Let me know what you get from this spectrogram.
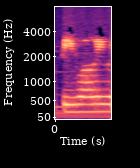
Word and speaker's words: Diwali: But there's like two different pronunciations of it. There's Diwali, which is the North Indian pronunciation, and then there's Deepavali, which is the South Indian pronunciation.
